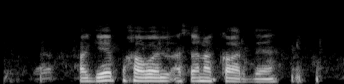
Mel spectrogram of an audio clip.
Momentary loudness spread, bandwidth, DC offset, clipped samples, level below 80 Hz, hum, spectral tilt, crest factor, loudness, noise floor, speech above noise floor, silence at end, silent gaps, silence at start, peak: 23 LU; 6.2 kHz; under 0.1%; under 0.1%; -60 dBFS; none; -9.5 dB/octave; 16 dB; -17 LUFS; -38 dBFS; 21 dB; 0.45 s; none; 0.35 s; -2 dBFS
